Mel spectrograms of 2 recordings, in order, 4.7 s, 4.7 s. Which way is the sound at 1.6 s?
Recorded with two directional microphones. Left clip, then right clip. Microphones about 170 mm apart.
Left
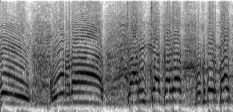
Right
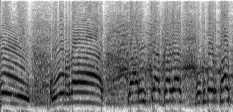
5° left (ahead or behind).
